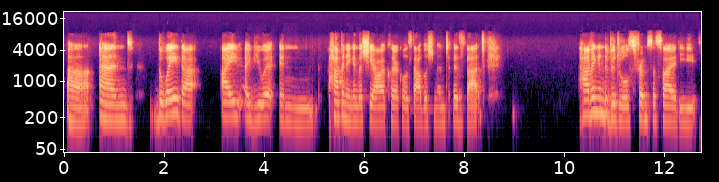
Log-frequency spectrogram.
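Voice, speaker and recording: A woman, a research fellow, giving measured answers as a podcast guest, with occasional fillers and restarts. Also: on the low side, steady tone, poor audio. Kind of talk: explanatory interview answers.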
